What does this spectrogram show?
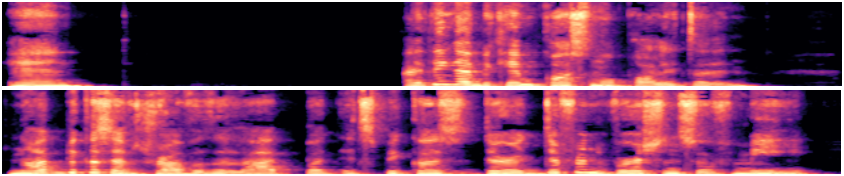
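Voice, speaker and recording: A woman answering interview questions in a thoughtful, earnest way, with slow, deliberate phrasing. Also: fairly high pitch. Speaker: interview guest.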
